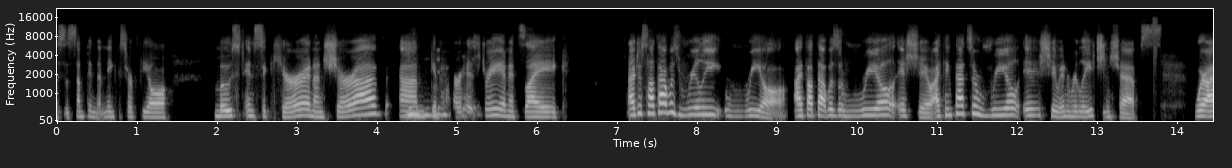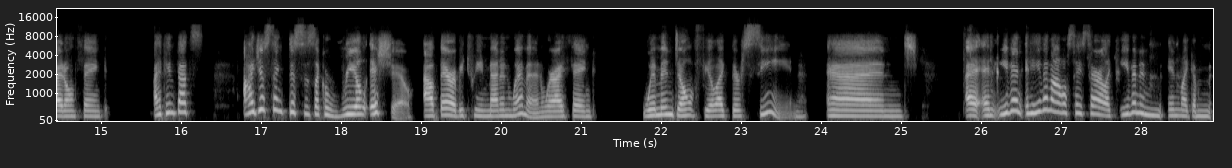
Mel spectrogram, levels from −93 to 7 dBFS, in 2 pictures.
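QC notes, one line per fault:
9.77–9.81 s, short concealed packet loss: after "I thought that was", about 20 ms goes missing and is filled by extending the preceding sound. This gives a brief smear or wobble before "real issue I" rather than a rough patch.
9.79–9.81 s, lost packet rebuilt from error correction: this overlaps the end of that concealment, where 20 ms plays from a low-bitrate copy. It has no gap, just a moment of coarser, noisier texture.
11.13–11.15 s, lost packet rebuilt from error correction: between "real issue I" and "that's a real", 20 ms sounds grainier. Nothing drops out, unlike a concealed loss, because a backup copy filled the slot.
12.09–12.19 s, lost packet rebuilt from error correction: 60 ms of rougher, noisier sound, which fits three lost packets decoded from their reduced-quality copies. The continuity stays intact.
12.95–13.01 s, short concealed packet loss: 40 ms never arrived and was guessed from the prior sound. 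It comes across as a wobbly, smeared stretch where a short consonant may vanish.
12.99–13.13 s, lost packet rebuilt from error correction: overlapping the end of that concealment, 80 ms plays from the low-bitrate copies. It is audible as a coarse, noisy texture rather than a smear.
25.07–25.21 s, lost packet rebuilt from error correction: just before "and even and even", 80 ms turns rough and noisy but stays continuous. That points to four lost packets rebuilt from their backup copies.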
